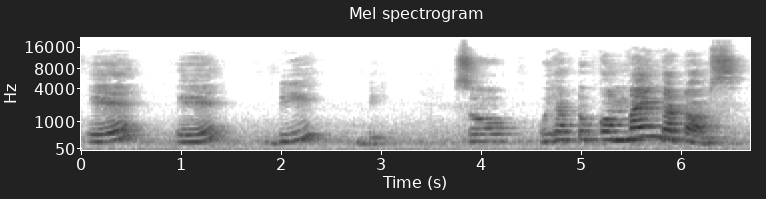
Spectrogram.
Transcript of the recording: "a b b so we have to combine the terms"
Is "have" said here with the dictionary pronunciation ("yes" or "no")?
no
